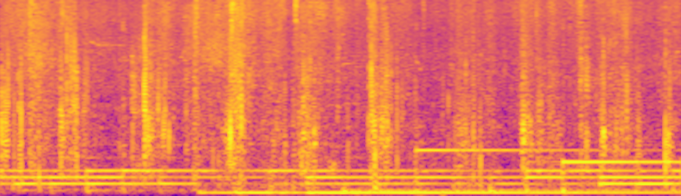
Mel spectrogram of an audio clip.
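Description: Steady crunching footsteps walk across a snowy landscape as the sun comes through, a regular rhythm of soft compressed crunches over a constant low hum and sustained tonal drone.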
